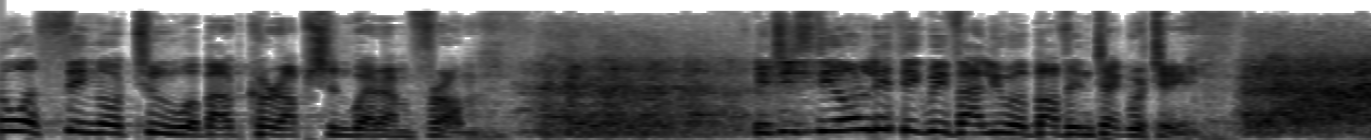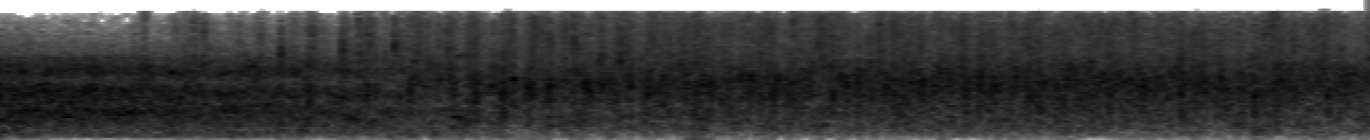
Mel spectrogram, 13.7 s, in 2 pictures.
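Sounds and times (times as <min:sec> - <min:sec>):
speech: 0:00.1 - 0:06.9
laughter: 0:02.6 - 0:03.8, 0:06.1 - 0:09.7
audience clapping: 0:07.0 - 0:13.7.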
